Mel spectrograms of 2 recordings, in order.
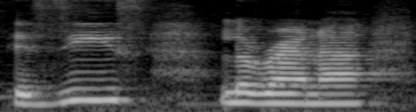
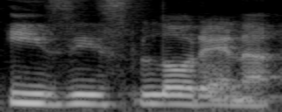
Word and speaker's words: Ysis Lorenna: here in the UK, I actually say my name is Ysis Lorenna because I think that's the way that it rolls off the tongue much easier. That's the natural way that people here say it. But in Brazil, I would say my name is Ysis Lorenna, which is very, very different.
